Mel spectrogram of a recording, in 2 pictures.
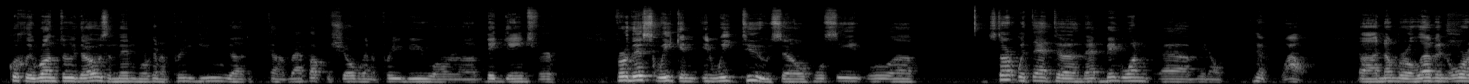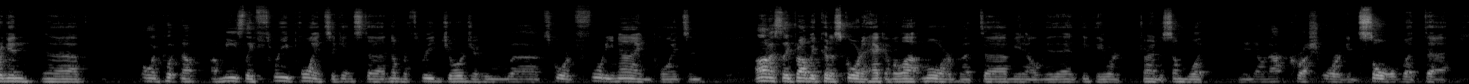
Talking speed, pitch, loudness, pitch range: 215 wpm, 130 Hz, -33 LUFS, 120-145 Hz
